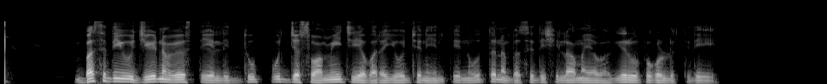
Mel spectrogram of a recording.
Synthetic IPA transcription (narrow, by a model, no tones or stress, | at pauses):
bɐsɐd̪ijud͡ʒiːɾɳɐʋjɐʋɐst̪ʰɛjɐlːid̪ːupuːd͡ʒɐsʋaːmiːd͡ʒijɐʋɐɾɐjɔːd͡ʒɐnɛjɐnt̪enuːt̪ɐnɐbɐsɐd̪iʃilaːmɐjɐʋaːɡiɾuːpɐɡoɭːut̪ːid̪e̞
